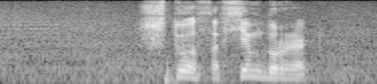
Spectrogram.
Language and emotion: Russian, angry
